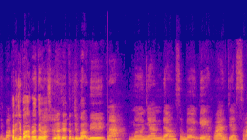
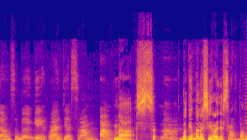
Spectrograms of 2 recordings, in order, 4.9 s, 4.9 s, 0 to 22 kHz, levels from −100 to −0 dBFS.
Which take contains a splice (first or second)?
first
